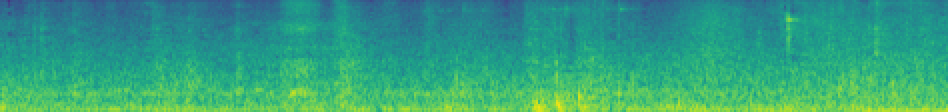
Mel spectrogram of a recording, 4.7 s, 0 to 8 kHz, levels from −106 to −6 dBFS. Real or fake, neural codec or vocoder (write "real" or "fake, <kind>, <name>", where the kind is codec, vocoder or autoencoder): fake, vocoder, BigVGAN v2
